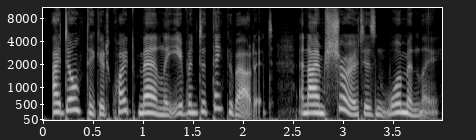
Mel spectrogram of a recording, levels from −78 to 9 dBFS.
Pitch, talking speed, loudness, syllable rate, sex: 235 Hz, 255 wpm, -18 LUFS, 6.5 syllables/s, female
